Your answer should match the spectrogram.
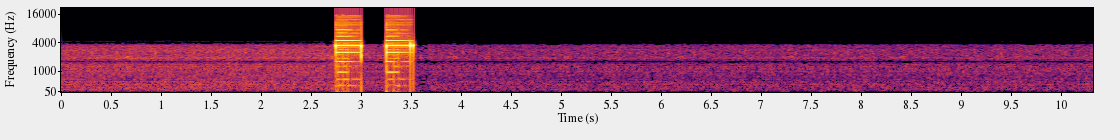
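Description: Two short, loud electronic beeps from an Axon Flex body camera, about half a second apart and roughly three seconds in, over a faint hiss.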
